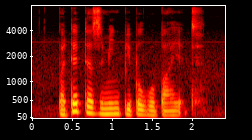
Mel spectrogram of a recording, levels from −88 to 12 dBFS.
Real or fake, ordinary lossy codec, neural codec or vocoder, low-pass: real; none; none; none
